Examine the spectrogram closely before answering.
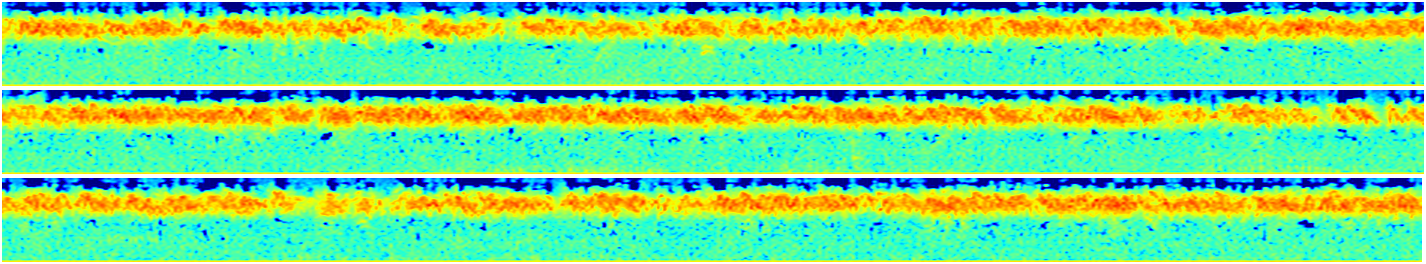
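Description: A flock of sparrows chirping without a break, many calls overlapping into a dense, steady chatter.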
